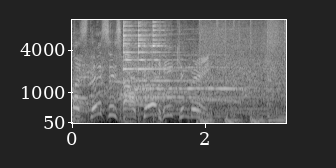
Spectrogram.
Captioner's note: bell ringing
